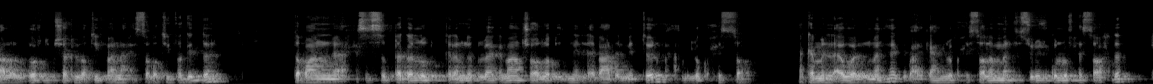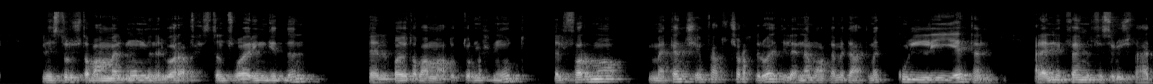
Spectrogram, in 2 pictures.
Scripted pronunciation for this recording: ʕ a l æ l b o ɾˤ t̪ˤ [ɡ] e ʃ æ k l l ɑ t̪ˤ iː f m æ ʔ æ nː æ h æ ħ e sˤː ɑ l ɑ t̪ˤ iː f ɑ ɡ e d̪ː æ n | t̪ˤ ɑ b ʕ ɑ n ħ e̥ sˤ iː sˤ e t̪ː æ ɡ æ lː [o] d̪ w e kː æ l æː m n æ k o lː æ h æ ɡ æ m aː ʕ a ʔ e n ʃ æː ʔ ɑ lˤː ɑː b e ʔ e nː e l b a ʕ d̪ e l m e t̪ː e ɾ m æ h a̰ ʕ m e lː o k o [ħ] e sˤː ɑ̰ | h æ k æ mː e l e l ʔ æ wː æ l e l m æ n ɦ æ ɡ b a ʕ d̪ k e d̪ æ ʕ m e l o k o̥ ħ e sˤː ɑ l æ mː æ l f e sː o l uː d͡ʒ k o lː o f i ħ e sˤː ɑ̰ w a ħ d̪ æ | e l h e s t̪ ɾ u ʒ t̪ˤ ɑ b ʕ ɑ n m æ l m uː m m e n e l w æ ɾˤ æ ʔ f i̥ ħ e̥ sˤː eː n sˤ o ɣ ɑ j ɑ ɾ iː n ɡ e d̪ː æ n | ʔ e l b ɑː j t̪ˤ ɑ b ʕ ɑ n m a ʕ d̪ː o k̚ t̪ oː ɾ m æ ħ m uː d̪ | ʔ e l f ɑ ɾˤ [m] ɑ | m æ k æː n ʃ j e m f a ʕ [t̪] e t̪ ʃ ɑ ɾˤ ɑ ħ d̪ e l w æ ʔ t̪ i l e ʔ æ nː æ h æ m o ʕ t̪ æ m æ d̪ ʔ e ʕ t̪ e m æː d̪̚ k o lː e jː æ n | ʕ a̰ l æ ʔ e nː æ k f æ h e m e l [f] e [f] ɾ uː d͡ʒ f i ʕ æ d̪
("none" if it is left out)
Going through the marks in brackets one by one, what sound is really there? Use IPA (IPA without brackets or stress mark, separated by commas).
b, o, ħ, m, t̪, f, s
